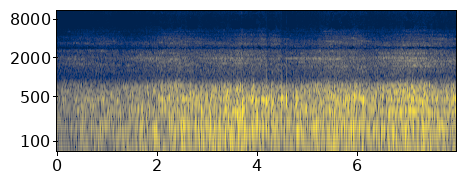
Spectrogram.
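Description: Coal hopper cars of a freight train rolling past, a steady rumble of wheels on the rails that grows louder over the first couple of seconds and then holds.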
